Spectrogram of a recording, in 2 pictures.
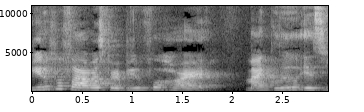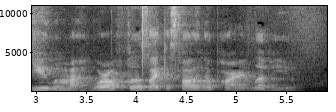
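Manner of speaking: usual speaking voice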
